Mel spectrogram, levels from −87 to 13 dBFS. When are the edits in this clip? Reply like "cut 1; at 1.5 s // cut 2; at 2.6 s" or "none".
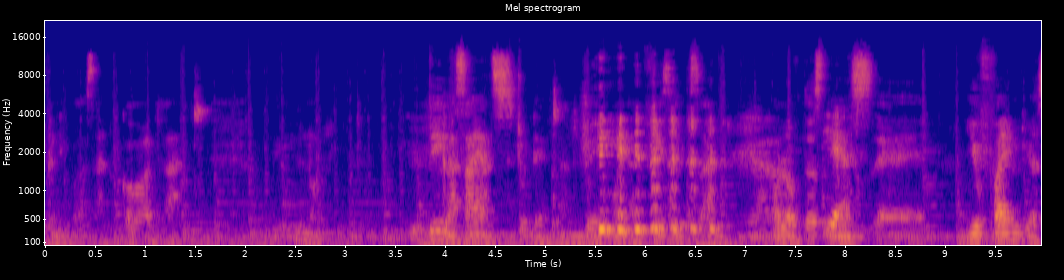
none

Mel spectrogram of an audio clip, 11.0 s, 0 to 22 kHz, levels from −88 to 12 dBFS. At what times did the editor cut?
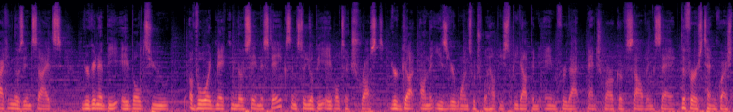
cut 1; at 10.1 s

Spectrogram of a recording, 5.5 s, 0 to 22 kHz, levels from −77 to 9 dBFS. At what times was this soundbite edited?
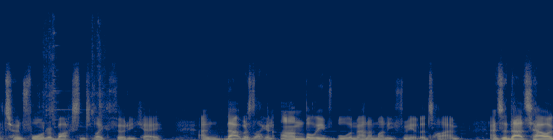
none

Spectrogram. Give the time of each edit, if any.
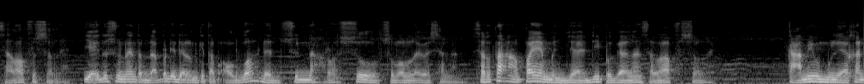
none

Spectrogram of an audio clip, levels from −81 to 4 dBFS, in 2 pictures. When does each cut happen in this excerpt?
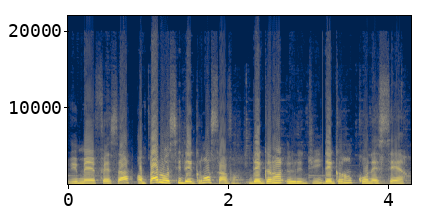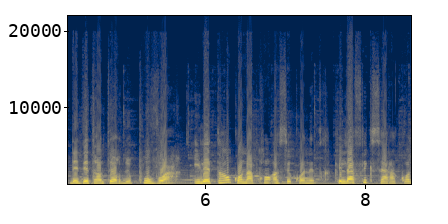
cut 1; at 0.8 s // cut 2; at 2.1 s // cut 3; at 3.1 s // cut 4; at 4.2 s // cut 5; at 5.7 s // cut 6; at 7.5 s

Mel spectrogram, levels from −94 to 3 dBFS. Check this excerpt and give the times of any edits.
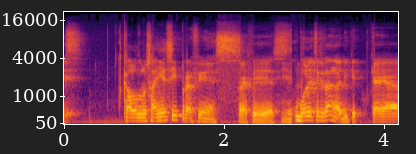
cut 1; at 2.7 s

